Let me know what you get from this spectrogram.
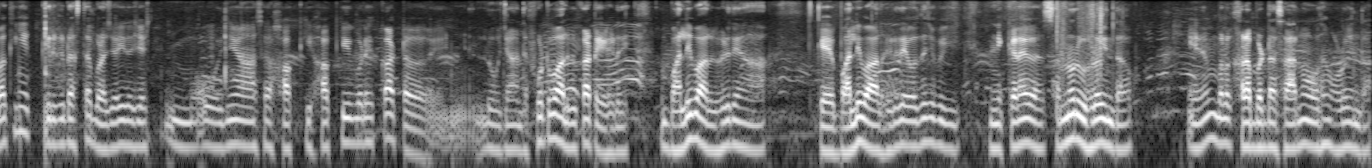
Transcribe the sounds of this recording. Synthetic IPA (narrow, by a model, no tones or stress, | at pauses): baːkĩkɪɾkəʈəst̪aːbəɽaːd͡ʒaːid̪aːd͡ʒeoːd͡ʒãːshakːihaːkːibəɽeːkəʈ | loːkd͡ʒãːd̪eːpʰʊʈbaːlbiːkəʈkeːkʰɪɽd̪eːbaːliːbaːliːpʰɪɾd̪eːãː | kebaːliːbaːlkʰɪɽd̪eːod̪et͡ʃbiːnɪkːɽɛːsənːõːɾbiːkʰɪɽoːĩːnd̪aː | ɪnãmələkkʰəɾaːbəɖaːsaːɾnãːoːt̪ãkʰɪɽoːĩːnd̪aː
